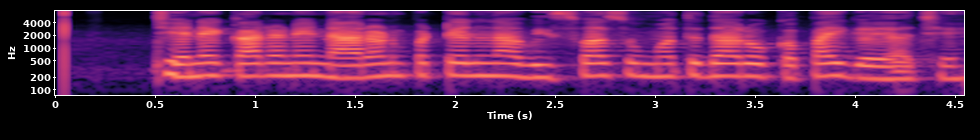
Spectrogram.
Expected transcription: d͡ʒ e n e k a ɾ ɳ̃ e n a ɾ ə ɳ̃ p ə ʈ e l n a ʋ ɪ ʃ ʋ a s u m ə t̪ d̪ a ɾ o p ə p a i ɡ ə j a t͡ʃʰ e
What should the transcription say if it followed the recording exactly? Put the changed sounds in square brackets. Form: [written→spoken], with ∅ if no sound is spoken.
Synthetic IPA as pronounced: d͡ʒ e n e k a ɾ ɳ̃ e n a ɾ ə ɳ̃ p ə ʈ e l n a ʋ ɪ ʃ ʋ a s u m ə t̪ d̪ a ɾ o [p→k] ə p a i ɡ ə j a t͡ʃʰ e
